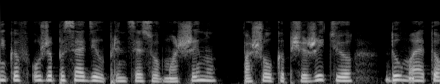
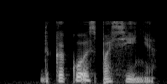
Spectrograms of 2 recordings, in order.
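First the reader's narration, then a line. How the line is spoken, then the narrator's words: Gloomy, huge man. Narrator (Russian): мрачно произнес ее огромный друг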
